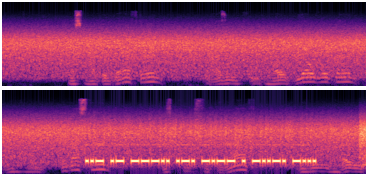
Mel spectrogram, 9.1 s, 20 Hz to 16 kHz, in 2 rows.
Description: Morse code, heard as a keyed tone, machine-sent, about 38 wpm, 490 Hz, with radio hiss, a squelch burst at the end and speech in Persian. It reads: UA8RYE/B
